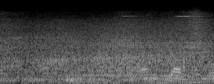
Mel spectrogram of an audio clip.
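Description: Road traffic noise, a vehicle passing on the street as a steady rushing noise with a low rumble; a man's voice starts near the end.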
